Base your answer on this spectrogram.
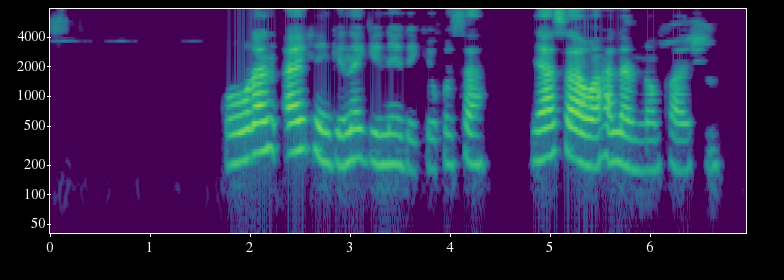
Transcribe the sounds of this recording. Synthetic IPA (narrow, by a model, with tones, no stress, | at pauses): kʷoː˨ɽɐ˦ŋʔa˦jkʲɪ˨ŋɡʲɪ˨nɐ˦ɡʲɪ˨neː˦da˨kʲeː˨kʷʊ˦sa˦ | jaː˦sa˦˨wɐ˨ɦa˦lɐ˨rnɐ˦mɸaː˦ʃiː˦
